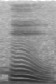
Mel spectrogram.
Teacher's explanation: If you close the jaw a little, it will become e, slightly high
